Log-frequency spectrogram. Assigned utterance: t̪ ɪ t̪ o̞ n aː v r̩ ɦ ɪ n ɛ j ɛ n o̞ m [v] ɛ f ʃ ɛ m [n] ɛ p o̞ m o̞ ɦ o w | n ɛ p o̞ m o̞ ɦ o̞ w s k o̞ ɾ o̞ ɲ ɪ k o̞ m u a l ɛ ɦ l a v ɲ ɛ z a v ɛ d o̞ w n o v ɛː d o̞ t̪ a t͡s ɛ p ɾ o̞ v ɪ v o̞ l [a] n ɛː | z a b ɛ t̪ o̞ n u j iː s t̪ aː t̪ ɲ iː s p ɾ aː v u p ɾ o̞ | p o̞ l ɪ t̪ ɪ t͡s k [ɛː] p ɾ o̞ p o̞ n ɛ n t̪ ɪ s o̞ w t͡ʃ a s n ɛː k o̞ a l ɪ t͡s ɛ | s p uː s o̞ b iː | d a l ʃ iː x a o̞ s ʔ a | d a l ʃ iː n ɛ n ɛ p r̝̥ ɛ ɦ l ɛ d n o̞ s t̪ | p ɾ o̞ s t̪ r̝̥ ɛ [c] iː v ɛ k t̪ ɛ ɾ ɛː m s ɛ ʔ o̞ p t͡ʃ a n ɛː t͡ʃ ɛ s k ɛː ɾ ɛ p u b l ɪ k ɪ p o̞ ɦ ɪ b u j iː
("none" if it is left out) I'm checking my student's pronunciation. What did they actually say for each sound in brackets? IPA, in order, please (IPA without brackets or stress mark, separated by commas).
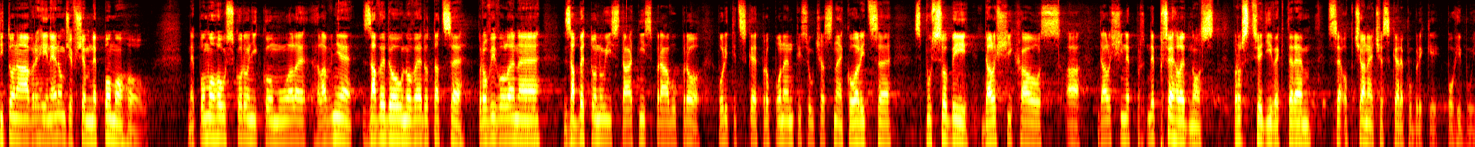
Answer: ʒ, n, ɛ, ɛː, ɟ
